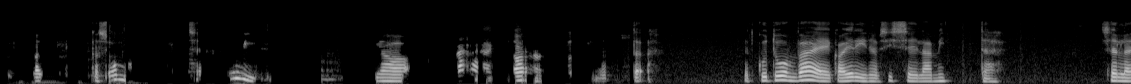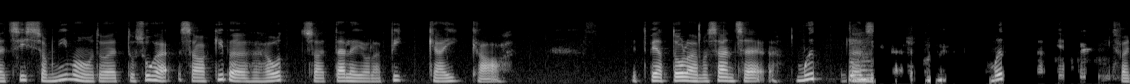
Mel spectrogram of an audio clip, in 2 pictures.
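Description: From 0 to 2.86 s, the speech dips and breaks up, falling by roughly 40 dB over about two seconds. The likely cause is speech suppressed in double talk: the echo canceller, unable to separate the talker from loudspeaker echo, pulled both down together. Inside that stretch, from 0.65 to 1.06 s, a faint second voice sits roughly 25 dB below the speech, likely the other side's voice leaking through past an incompletely cancelled loudspeaker path. The same faint leak returns from 2.64 to 3.39 s. Between 3.14 and 3.43 s, background gated by the echo canceller occurs: the microphone was clamped while the loudspeaker played, so the room sound drops by about 31 dB for roughly 70 ms. From 3.71 to 6.33 s the speech again fades and fragments by roughly 40 dB for about two seconds, likely suppression during double talk. From 19.77 to 22.49 s, the same pattern recurs for about a second and a half. Within it, from 19.78 to 20.79 s, the leaking far-end voice is strong, only about 5 dB under the speech and clearly audible. 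A brief quieter leak follows from 22.29 to 22.5 s.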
